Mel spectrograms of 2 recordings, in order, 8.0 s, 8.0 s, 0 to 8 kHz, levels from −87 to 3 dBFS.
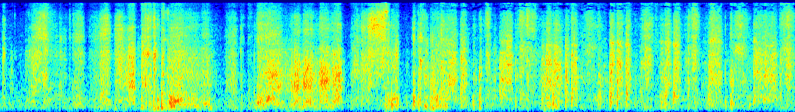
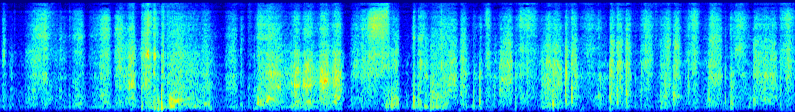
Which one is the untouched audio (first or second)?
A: first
